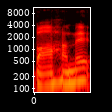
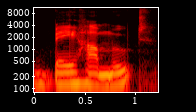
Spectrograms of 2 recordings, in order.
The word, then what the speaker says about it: Bahamut: in D and E it's not Bahamut it's baihe moot so we've all been saying it wrong but I will never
